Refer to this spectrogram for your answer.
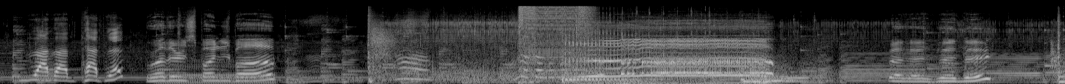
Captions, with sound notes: - Brother Patrick? - Brother SpongeBob. [screaming] Brother Squidward?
